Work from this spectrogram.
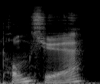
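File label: "tong2xue2", Chinese, male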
